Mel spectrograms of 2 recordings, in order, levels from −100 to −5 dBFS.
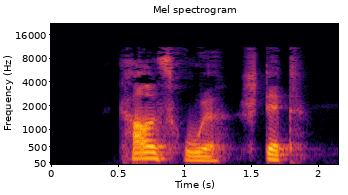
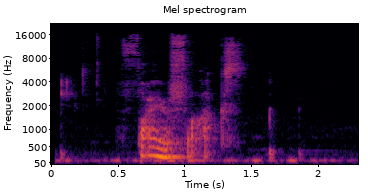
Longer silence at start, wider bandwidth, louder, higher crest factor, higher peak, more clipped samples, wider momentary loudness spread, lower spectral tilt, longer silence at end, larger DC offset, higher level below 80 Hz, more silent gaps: first, 0.55 s vs 0.05 s; second, 11.5 kHz vs 16 kHz; first, -23 LUFS vs -41 LUFS; about the same, 20 dB vs 18 dB; first, -4 dBFS vs -24 dBFS; neither; second, 13 LU vs 23 LU; first, -6.5 dB/octave vs -5 dB/octave; first, 0.35 s vs 0.2 s; neither; first, -58 dBFS vs -76 dBFS; neither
